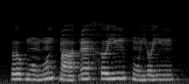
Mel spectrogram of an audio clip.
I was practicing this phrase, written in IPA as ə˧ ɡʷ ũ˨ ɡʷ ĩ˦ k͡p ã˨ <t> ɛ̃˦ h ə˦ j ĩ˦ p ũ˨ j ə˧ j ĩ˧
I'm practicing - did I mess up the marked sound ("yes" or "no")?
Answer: yes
